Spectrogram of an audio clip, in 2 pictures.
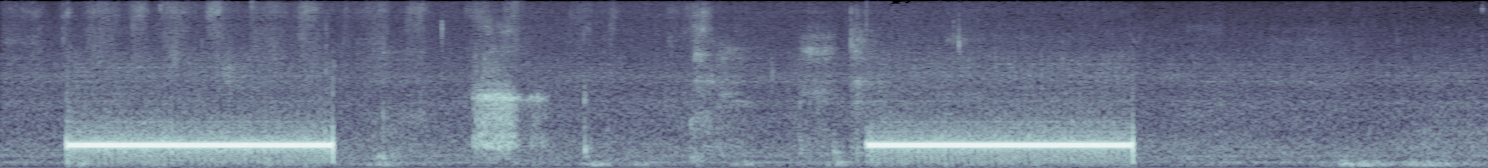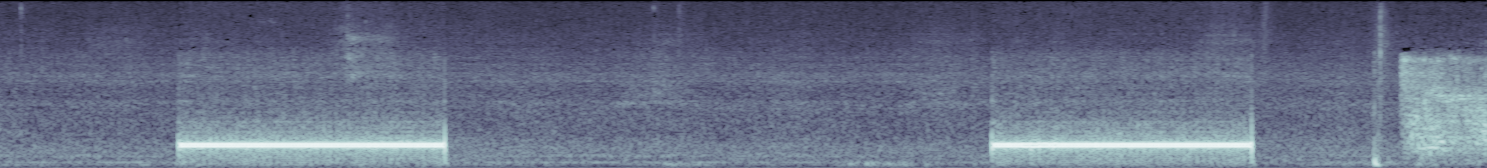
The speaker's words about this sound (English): You taking so long to answer the fucking phone.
